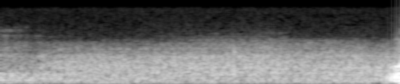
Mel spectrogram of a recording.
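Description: Steady background hiss with a faint low hum: the noise floor of an old lecture recording, between sentences.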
